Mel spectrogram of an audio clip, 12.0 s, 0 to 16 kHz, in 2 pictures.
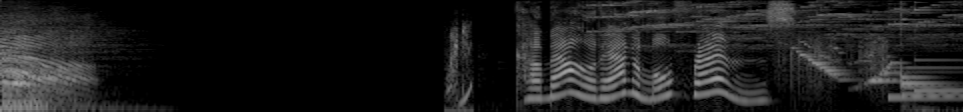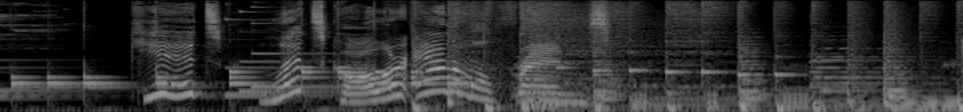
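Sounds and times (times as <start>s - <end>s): children's song intro: 3.6s - 10.6s.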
